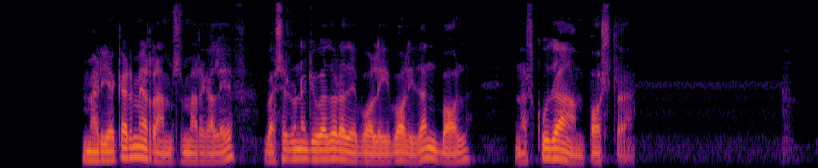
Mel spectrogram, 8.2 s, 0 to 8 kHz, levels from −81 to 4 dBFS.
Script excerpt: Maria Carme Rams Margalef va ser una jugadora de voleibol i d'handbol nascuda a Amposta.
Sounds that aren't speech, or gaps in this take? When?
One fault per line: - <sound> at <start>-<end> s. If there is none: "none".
none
